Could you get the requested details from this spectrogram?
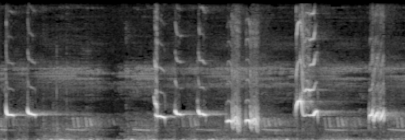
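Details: Lesser green leafbird calling in forest, a lure sound for attracting wild birds: quick whistled notes dropping in pitch, repeated in small groups, broken by harsh buzzy double bursts and a thin continuous high hiss.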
